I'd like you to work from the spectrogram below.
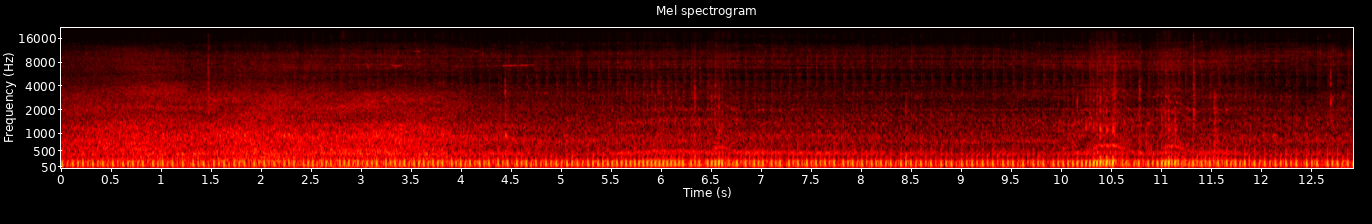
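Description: A motorcycle engine drones steadily at close range while riding, with a strong low rumble, gear changes and brief revs near the end; no talking.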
